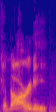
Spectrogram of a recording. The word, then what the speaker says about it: Kinarni: pronounced Canarni with an R.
